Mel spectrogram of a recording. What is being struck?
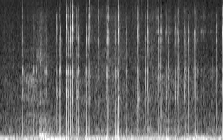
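Plastic slicker brush with metal wire pins.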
